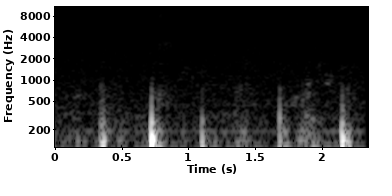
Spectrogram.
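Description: Near silence with a few faint, short low thuds spread across the two seconds.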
